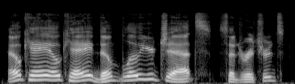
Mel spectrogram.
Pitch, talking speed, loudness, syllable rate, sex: 175 Hz, 160 wpm, -15 LUFS, 3.4 syllables/s, male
